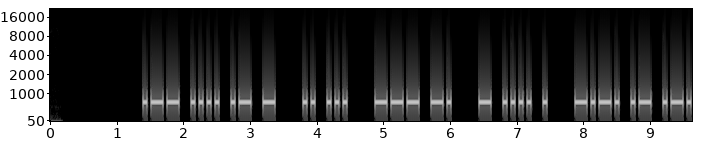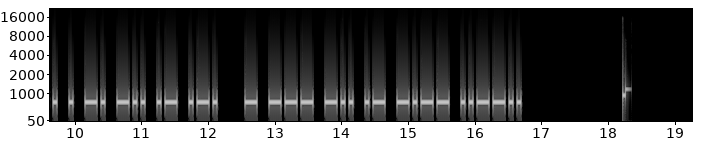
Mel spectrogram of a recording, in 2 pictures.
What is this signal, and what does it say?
Morse code, heard as a keyed tone, about 20 wpm, 700 Hz. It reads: WHAT IS ON THE CALENDAR TODAY?
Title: Sentences from Top 1600 Words 20wpm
